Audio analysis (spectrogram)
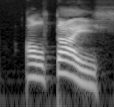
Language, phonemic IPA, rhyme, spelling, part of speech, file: Dutch, /ˌɑlˈtaː.is/, -aːis, Altaïsch, adjective / proper noun, Nl-Altaïsch.ogg
- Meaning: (adjective) 1. Altaic (pertaining to the Altai Mountains) 2. Altaic (pertaining to the formerly accepted Altaic language family)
